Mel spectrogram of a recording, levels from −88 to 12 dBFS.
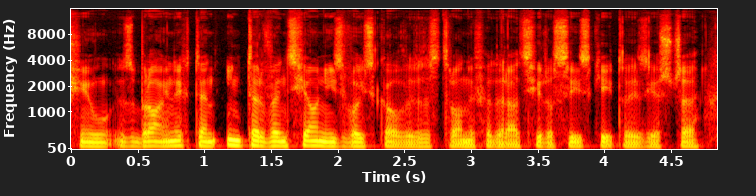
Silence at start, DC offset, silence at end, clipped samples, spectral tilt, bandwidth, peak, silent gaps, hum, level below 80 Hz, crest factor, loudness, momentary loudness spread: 0 s; under 0.1%; 0 s; under 0.1%; -5 dB/octave; 16 kHz; 0 dBFS; none; none; -44 dBFS; 16 dB; -16 LUFS; 5 LU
